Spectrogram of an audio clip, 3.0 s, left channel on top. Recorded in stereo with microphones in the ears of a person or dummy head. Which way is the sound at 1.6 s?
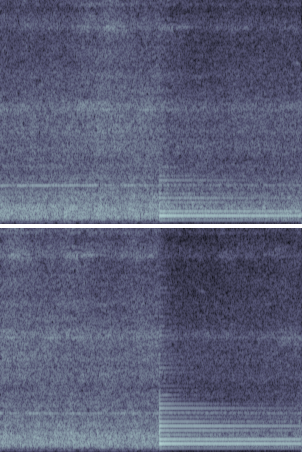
35° right (ahead or behind).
